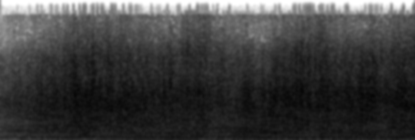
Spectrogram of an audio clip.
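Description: USAC race cars racing at Williams Grove Speedway, a loud continuous engine roar from the pack that holds steady with a slight swell, with no voices over it.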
